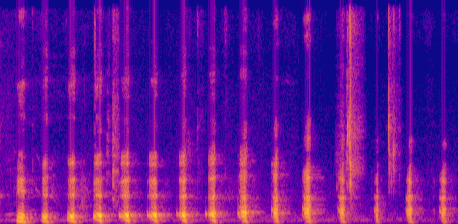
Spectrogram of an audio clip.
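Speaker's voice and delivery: loud mocking evil laughter. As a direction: cackle like a gloating dark spirit. Villain laughs in taunt.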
